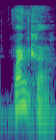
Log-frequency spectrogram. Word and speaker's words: Juankar: Okay, and my son speaks Spanish fluently, so I said, how do I pronounce his name? And he said, well, it's pronounced... Wanker.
